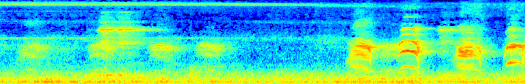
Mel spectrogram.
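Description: A bird calling in a series of short calls: a few fainter ones, then four louder ones in quick succession from about four and a half seconds in.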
